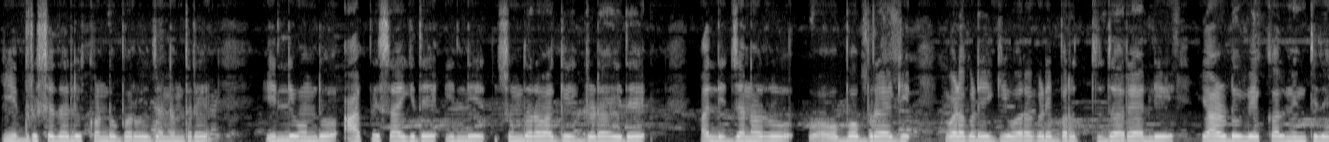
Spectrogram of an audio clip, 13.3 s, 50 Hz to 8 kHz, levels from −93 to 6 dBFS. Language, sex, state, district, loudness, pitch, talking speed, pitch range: Kannada, female, Karnataka, Raichur, -20 LUFS, 205 Hz, 110 wpm, 200-210 Hz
